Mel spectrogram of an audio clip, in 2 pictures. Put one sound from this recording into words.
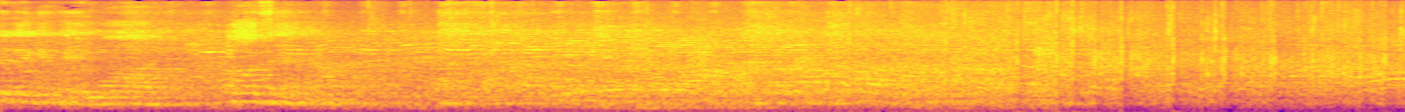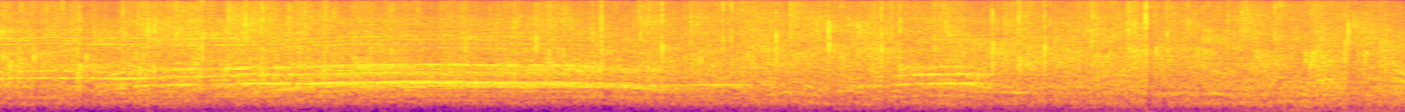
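A group of young men sings together in a large echoing hall.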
